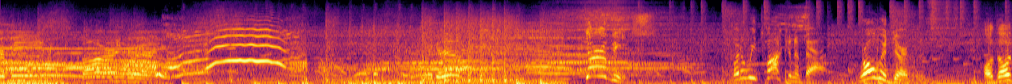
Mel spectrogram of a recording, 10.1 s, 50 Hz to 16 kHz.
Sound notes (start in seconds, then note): 1.8 screams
